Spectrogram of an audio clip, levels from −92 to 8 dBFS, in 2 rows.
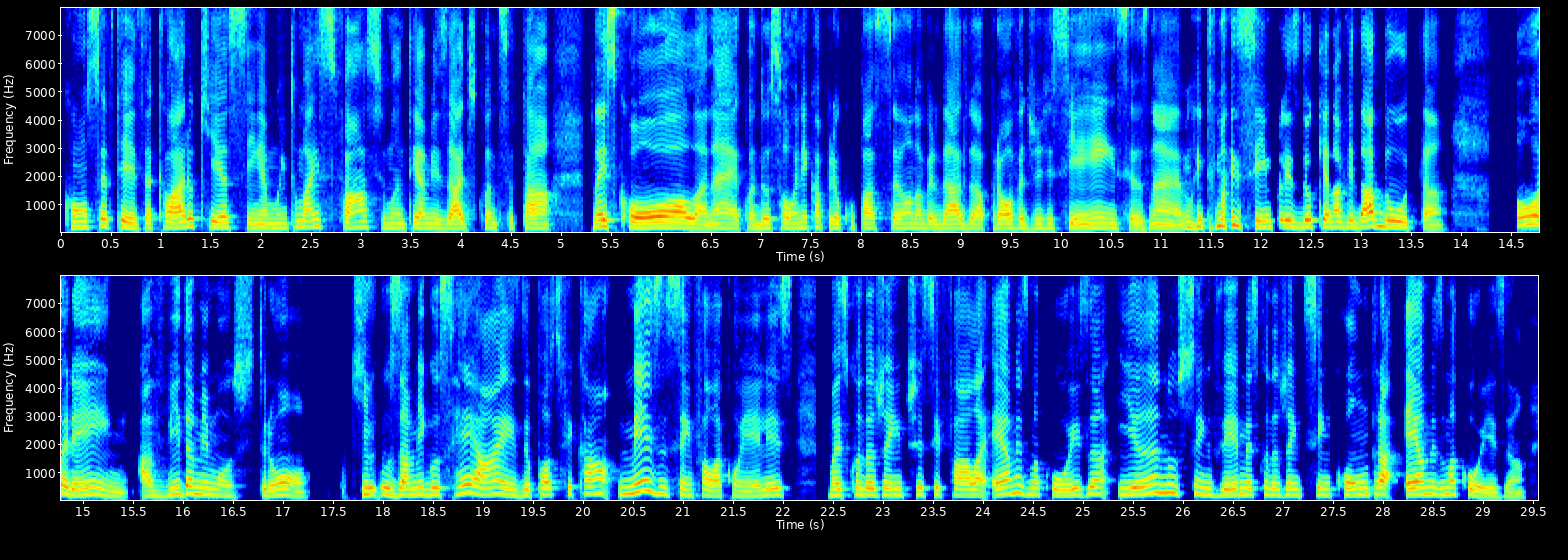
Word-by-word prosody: Com 200 0 0
certeza, 205 -6 0
claro 190 +7 +3
que 230 -5 -1
assim, 185 -3 -1
é 160 - -2
muito 170 +4 -7
mais 220 +1 -2
fácil 200 0 -2
manter 175 +1 -2
amizades 165 -1 0
quando 175 -4 -6
você 180 - -7
está 170 -2 -1 0.4
na 220 +3 +6
escola, 190 -6 +7
né. 165 0 -3
Quando 165 -2 -5
a 165 - +1
sua 180 +3 -3
a - - 0
única 190 +3 -5
preocupação, 175 -1 -3
na 165 -1 -4
verdade, 160 0 -1
é - - 0
a 160 - 0
prova 165 0 0
de 165 +2 -8
ciências, 165 -4 -3
né. 155 -3 -2
Muito 195 +6 -3
mais 245 0 +4
simples 215 -1 0
do 230 +5 +4
que 230 +1 +2
na 200 -1 +1
vida 215 +2 +2
adulta. 195 -11 +1 0.7
Porém, 225 - +2
a 175 - -1
vida 225 +9 -1
me 235 -2 -1
mostrou 185 -2 -3 0.4
que 225 0 0
os 225 -5 +1
amigos 225 0 0
reais, 235 -6 +1
eu 200 - -1
posso 225 +2 -2
ficar 250 +2 -2
meses 255 - +2
sem 215 -4 -4
falar 185 -3 -1
com 180 +1 -9
eles, 200 +6 -4 0.3
mas 205 0 -2
quando 225 0 -2
a 220 - +3
gente 215 +1 -4
se 230 +1 -4
fala, 205 -2 0
é 220 +2 +2
a 245 - +2
mesma 240 -5 -2
coisa, 220 +3 -2
e 225 +1 0
anos 285 +3 +1
sem 240 -4 -3
ver 200 +2 -1
mas 220 -1 -2
quando 225 -1 -5
a - - -3
gente 210 0 -6
se 230 - -5
encontra 220 +2 0
é 215 +2 +7
a 230 - +2
mesma 235 0 -2
coisa. 150 -9 -4
205 Hz, 160 wpm, -23 LUFS, 175-225 Hz, 0.7 s, escola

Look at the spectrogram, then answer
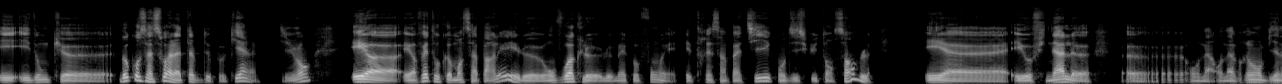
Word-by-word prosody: et 100 -1 +1
et 100 - 0
donc, 110 0 -4
heu, 80 -3 -1
donc, 160 +4 +2
on 190 - +7
s'assoit 130 -6 +4
à - - +8
la 100 - +5
table 110 -4 -3
de - - -5
poker, 155 +1 -3
effectivement. - - -5 0.4
Et 130 +1 +10
heu 105 -6 +6
et 100 - +2
en - - 0
fait, 155 -2 +1
on 125 - +1
commence 105 0 -2
à - - -2
parler - - -2
et - - +1
le 85 -2 0
on 90 +2 -1
voit 130 +7 +4
que - - -6
le 85 -1 0
le 85 0 -4
mec 90 +1 -7
au 90 - -5
fond 105 +4 -8
est - - -10
est - - -9
très 105 - -7
sympathique, 95 - -2
on 95 - -2
discute 90 -1 -7
ensemble. 80 -2 -2 0.5
Et 100 0 +4
heu, 80 -3 0
et 95 - +1
au 90 - +3
final, 125 - +3
heu, 80 -2 0 0.4
heu, 70 -2 -5 0.4
on 85 -1 -7
a 80 - -6
on 85 - -8
a 85 - -1
vraiment 105 +3 -1
bien 95 0 -3
95 Hz, 245 wpm, -26 LUFS, 85-110 Hz, 0.5 s, Et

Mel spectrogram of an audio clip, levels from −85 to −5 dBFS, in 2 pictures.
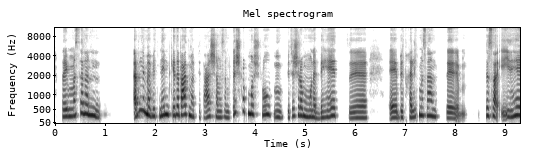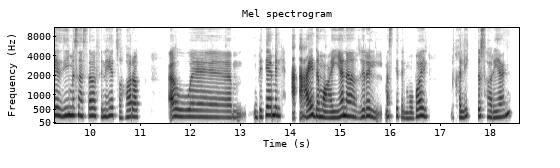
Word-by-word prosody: طيب 240 +1 +1
مثلًا 285 - +2 0.7
قبل 445 -5 +3
ما 310 - +8
بتنام 260 +4 +2
كده 300 -1 -1
بعد 295 +1 +3
ما 260 - 0
بتتعشّى 230 +1 -5
مثلًا 210 0 -6
بتشرب 370 - -4
مشروب 310 -2 0
م 220 -2 -5
بتشرب 265 +5 -2
مُنَبِّهات 230 +3 -1 0.2
آآ 195 +1 -2 0.5
بتخلّيك 210 +4 -2
مثلًا 270 -4 0 0.2
ت - - -3 0.8
تس 270 0 -1
يعني 230 0 0
هي 285 -2 +3
دي 270 +3 +4
مثلًا 280 0 +3
السبب 265 +1 0
في 260 -1 -12
إن 235 - 0
هي 265 +4 +1
تسهَّرك، 230 -1 -1 0.6
أو 235 -1 +3
آمم 220 +2 -4 0.2
بتعمل 275 +5 +2 0.2
ع - - +7
عادة 265 -3 +6
معيّنة 225 +3 +4
غير 235 +6 +1
ال 225 -5 -3
ماسكة 245 +3 -4
الموبايل 220 +7 +1 0.5
بتخلّيك 230 +5 -4
تسهر 240 -4 -1
يعني؟ 225 - -1
245 Hz, 135 wpm, -23 LUFS, 220-275 Hz, 0.8 s, ما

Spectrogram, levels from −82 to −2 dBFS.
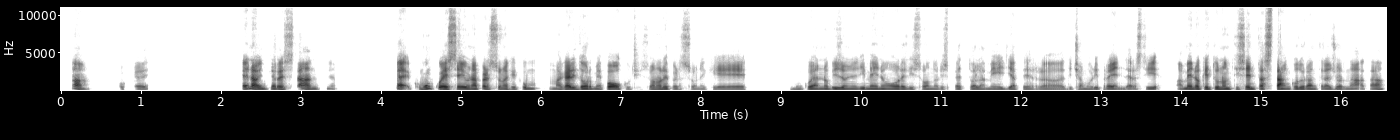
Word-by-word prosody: Ah, - - +2 0.4
okay. - - -12 1.2
Eh, - - +5
no, - - +9
interessante. 140 -1 0 0.7
Eh, - - +4
comunque 195 +1 +4
sei 155 - +3
una 145 -2 +4
persona 145 +2 -1
che 150 - -9
com 140 0 -6 0.2
magari 150 +6 +5
dorme 135 -3 +1
poco. 150 -3 +5
Ci 130 - -25
sono 160 -1 -6
le 135 -2 -1
persone 130 -2 -16
che 65 - -6 0.5
comunque 135 0 -3
hanno 130 0 -4
bisogno 135 -1 -2
di 130 +1 -4
meno 130 0 -3
ore 130 0 -1
di 125 0 -11
sonno 125 -1 -10
rispetto 125 +1 -12
alla 125 0 -8
media 65 - -7
per, 60 - -12
diciamo, 125 +1 -14
riprendersi, 130 +1 -5 0.3
a 130 - -9
meno 145 +1 +3
che 145 0 0
tu 150 - +1
non 140 -1 0
ti 145 - -15
senta 140 -2 +2
stanco 135 0 +3
durante 125 -1 -3
la 135 - -4
giornata? 130 +1 -8
135 Hz, 165 wpm, -26 LUFS, 130-145 Hz, 1.2 s, no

